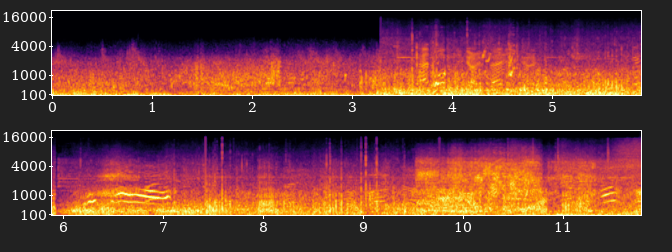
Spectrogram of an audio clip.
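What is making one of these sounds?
Wind gusts across the open water.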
